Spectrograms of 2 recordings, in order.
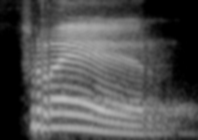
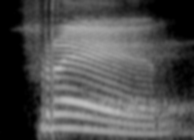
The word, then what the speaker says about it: frère: So, when laxo grave will come along with letter E, pronunciation will be A.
